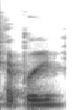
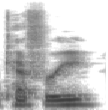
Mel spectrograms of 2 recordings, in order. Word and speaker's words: Khepri: He has a couple of different transliterated pronunciations depending on which of the 2 languages from Egypt or surrounding languages his name is written in. They're still all pretty much pronounced Khepri or Khepri.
